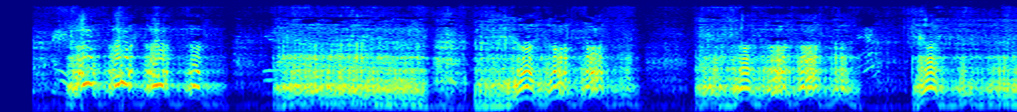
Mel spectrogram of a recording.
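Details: Chihuahua giving rapid high yapping barks and growly bursts in several runs separated by short pauses, with no other clear sounds.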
